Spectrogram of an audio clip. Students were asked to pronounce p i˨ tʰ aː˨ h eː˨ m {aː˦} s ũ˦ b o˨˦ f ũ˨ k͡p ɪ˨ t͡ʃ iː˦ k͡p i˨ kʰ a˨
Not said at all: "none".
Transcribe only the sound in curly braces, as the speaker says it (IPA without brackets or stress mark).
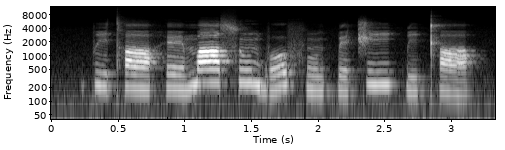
aː˦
